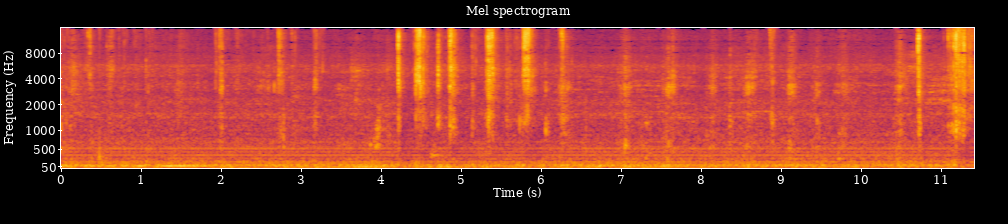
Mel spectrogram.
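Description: Close-miked eating by hand: chewing and many short wet mouth clicks and smacks, with a bite into a raw white round eggplant near the end. A steady low hum runs underneath.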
